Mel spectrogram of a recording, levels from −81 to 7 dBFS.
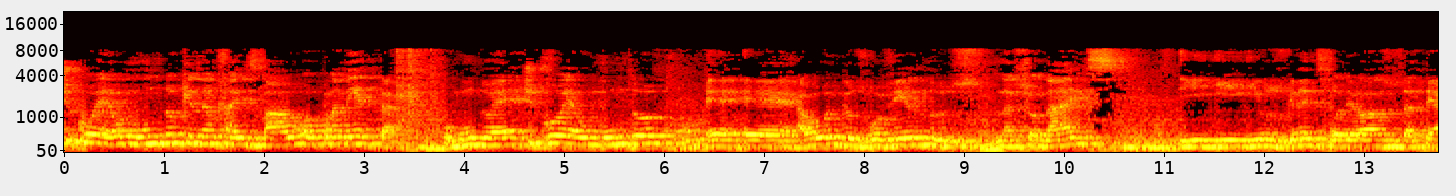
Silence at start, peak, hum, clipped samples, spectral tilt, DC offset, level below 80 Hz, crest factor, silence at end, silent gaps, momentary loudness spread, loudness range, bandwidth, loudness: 0 s; -4 dBFS; none; under 0.1%; -6 dB/octave; under 0.1%; -36 dBFS; 10 dB; 0 s; none; 3 LU; 1 LU; 8.8 kHz; -15 LUFS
